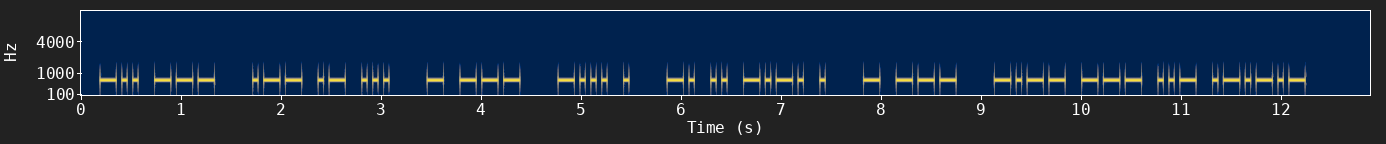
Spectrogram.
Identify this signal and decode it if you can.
Morse code, heard as a keyed tone, about 22 wpm, 700 Hz. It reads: DO WAS TO BE NICE TO YOU.
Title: Sentences from Top 1100 Words 22wpm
